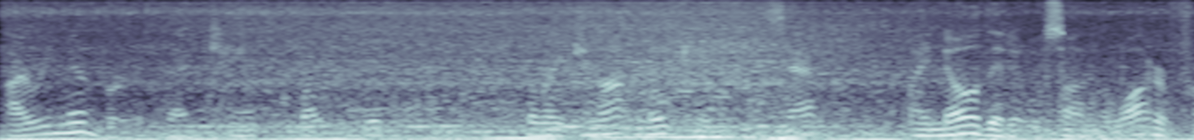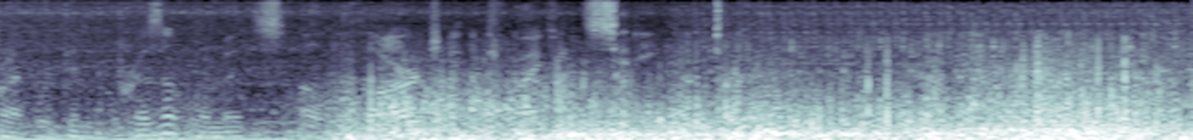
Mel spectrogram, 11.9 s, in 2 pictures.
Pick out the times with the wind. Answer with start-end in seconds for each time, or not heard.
0.0-11.8.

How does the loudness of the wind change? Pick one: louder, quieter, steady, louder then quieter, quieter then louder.
louder.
